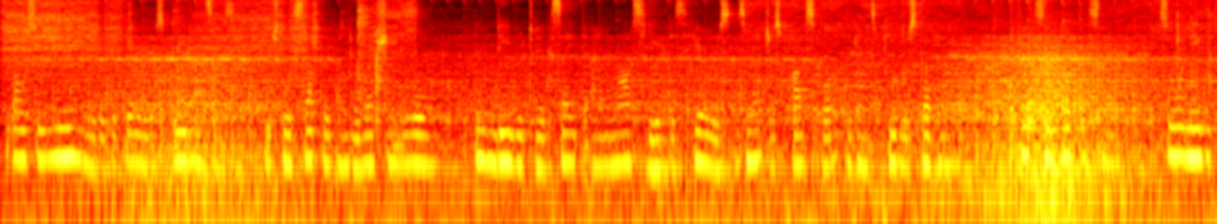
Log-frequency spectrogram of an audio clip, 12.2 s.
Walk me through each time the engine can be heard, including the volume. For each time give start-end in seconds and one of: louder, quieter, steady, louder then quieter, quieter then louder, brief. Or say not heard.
0.0-12.1 quieter then louder.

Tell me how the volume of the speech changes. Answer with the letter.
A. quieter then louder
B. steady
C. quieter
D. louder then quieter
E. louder
B.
